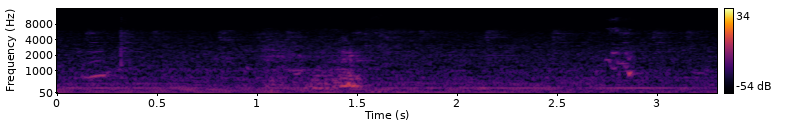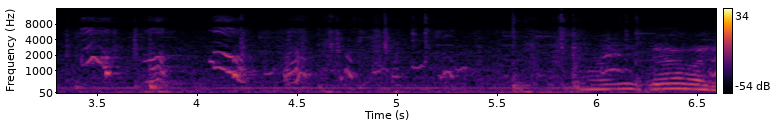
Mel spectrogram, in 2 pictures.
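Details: Cocker spaniel puppies whimpering, thin high descending whines clustered in the second half, ending in a longer wavering cry, over a steady low hum, with soft shuffling.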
